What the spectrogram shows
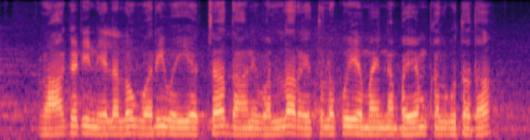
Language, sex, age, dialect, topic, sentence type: Telugu, male, 18-24, Telangana, agriculture, question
